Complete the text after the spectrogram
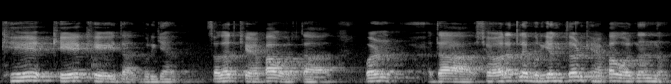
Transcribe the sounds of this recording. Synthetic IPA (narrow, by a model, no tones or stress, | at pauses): kʰeɭkʰeɭkʰeɭt̪at̪̚bʱuɾɡjãŋk | səd̪əd̪kʰeɭpaʋəɾt̪at̪̚ | pəɳat̪aɕəɦɾat̪lebʱuɾɡjãŋkt̪əɽkʰeɭpaʋəɾnanna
